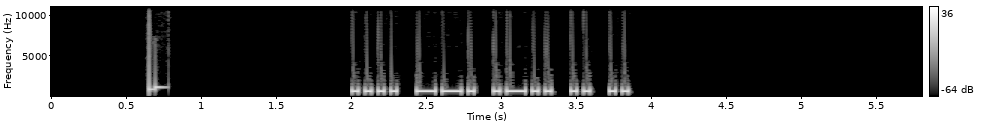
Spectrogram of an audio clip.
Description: Morse code, heard as a keyed tone, about 27 wpm, 700 Hz. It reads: HGLII
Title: Code Groups - 5 Letters - 28wpm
